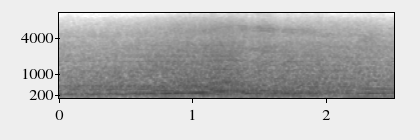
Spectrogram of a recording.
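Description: Stock car engines roar in a steady, dense wash on pit road at the Richmond short track during the NASCAR Russ Friedman 400, fairly distant and continuous with no talk.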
